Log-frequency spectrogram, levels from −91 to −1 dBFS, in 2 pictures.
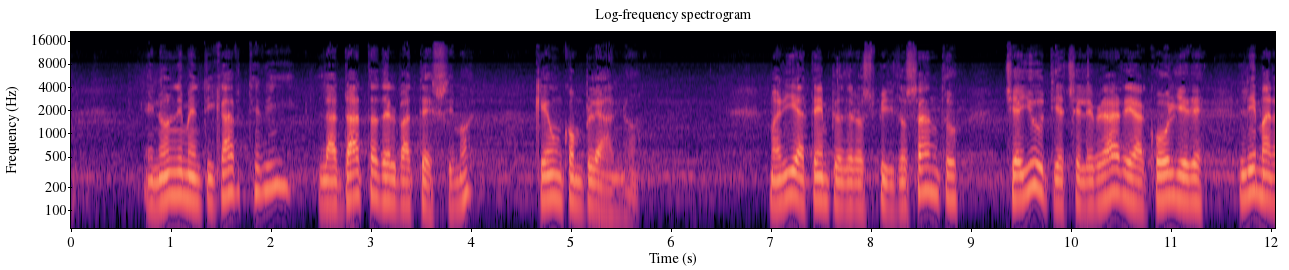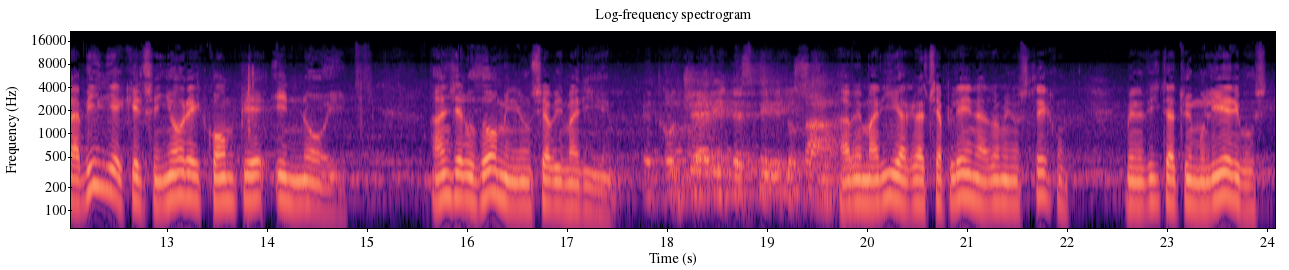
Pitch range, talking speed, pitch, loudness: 125-150 Hz, 115 wpm, 135 Hz, -28 LUFS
